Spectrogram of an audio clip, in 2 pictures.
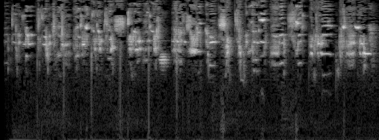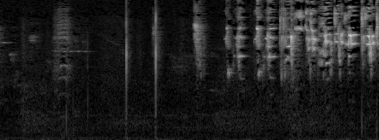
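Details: Mexican goldfinch in clarin-style song: dense runs of bright, twittering high notes with rapid trills for about five seconds, a few scattered chips, then the chattering warble resumes.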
